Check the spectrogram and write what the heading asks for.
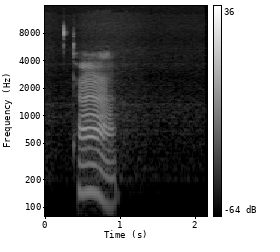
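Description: A man's voice speaks one short word about half a second in, just after two faint short clicks. The rest is quiet room tone.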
